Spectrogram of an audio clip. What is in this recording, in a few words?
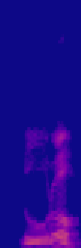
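"luruh", Malay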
